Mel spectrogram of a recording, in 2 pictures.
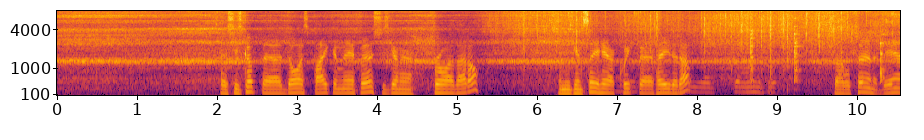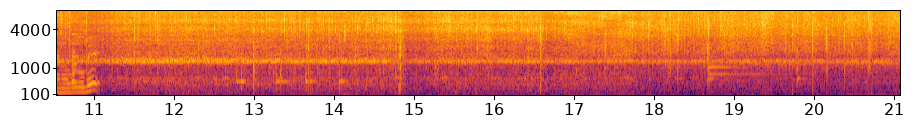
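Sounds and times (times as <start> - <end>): bacon sizzling in a wok: 0.0 - 21.0
steady high tone: 12.8 - 14.3, 18.6 - 20.0
stirring: 12.8 - 14.9.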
